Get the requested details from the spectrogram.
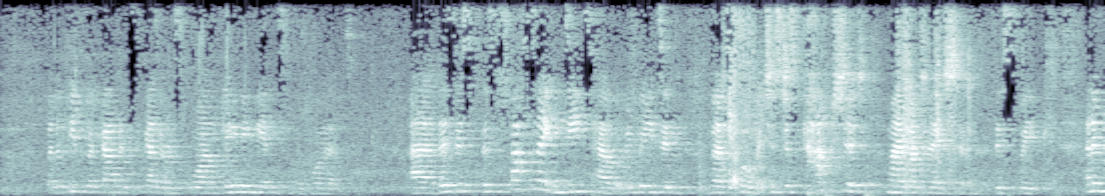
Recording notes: Recorded live at Life Church Lancashire on Sunday 28th January 2018.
